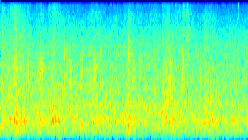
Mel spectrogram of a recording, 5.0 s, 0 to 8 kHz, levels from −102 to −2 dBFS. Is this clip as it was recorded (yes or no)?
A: yes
